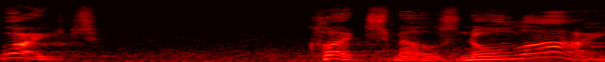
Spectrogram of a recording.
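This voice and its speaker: In a put-on character voice, the speaker uses a raspy middle pitch with very wide pitch swings, over clear background noise. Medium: video game. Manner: slow, simple third-person speech.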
